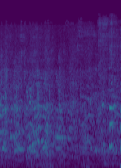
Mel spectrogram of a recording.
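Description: A seated crowd chattering, several people talking at once at a low level.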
